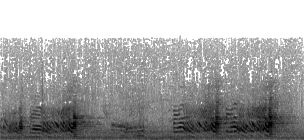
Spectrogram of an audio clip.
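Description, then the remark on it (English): A black-faced cuckooshrike gives two bursts of rolling, churring, metallic-sounding calls, each about a second long, with a softer trill between them and no talking. “the black-faced cuckoo shrike”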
